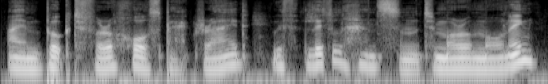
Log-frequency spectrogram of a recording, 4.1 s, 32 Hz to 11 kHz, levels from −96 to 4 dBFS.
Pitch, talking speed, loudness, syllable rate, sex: 105 Hz, 190 wpm, -21 LUFS, 5.6 syllables/s, male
